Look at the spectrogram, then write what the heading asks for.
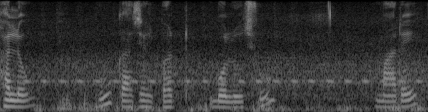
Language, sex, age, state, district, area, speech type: Gujarati, female, 30-45, Gujarat, Kheda, urban, spontaneous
